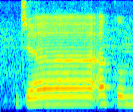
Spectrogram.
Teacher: جیم کے ساتھ الف اور مد دونوں ہیں, تو یہاں پر ہم 5 سے 6 الف کی مقدار جیم کو کھینچ کے پڑھیں گے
